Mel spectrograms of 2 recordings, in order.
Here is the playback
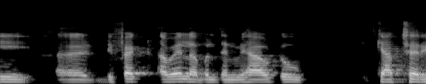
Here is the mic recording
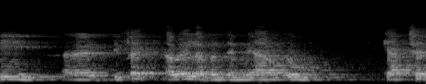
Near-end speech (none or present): none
